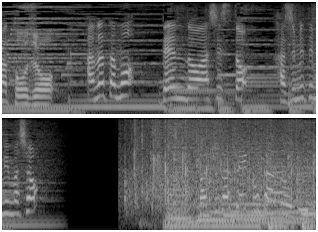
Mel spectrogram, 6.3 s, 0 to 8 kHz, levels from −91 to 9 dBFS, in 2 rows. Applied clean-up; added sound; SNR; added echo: none; none; none; none.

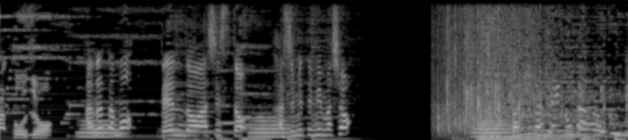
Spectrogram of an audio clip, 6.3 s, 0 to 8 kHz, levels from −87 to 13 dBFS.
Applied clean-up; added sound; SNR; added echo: classical method spectral subtraction.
